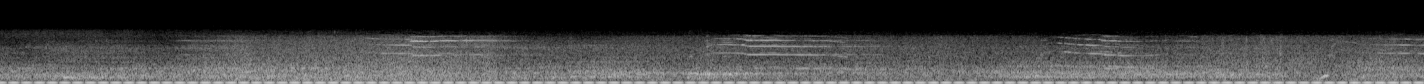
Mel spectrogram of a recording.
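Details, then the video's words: Whale singing in stacked, tonal phrases that slide down in pitch, heard around 2, 4, 7 and 10 seconds, with a constant deep mechanical pulsing, roughly four beats per second, underneath throughout. "Walgesang canto das baleias песни китов 鯨歌 שיר לווייתן whale song व्हेल गीत أغنية الحيتان"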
